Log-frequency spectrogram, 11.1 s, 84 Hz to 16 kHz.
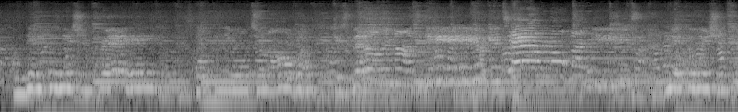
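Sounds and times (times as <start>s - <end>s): acoustic guitars playing: 0.0s - 11.0s
woman singing: 0.0s - 11.0s.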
